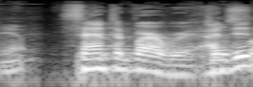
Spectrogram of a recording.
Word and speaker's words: Santabarbara: Santabarbara, yep. Santabarbara. I Just didn't like the city, I yeah. thought there was an extra little syllable in there, but there isn't.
